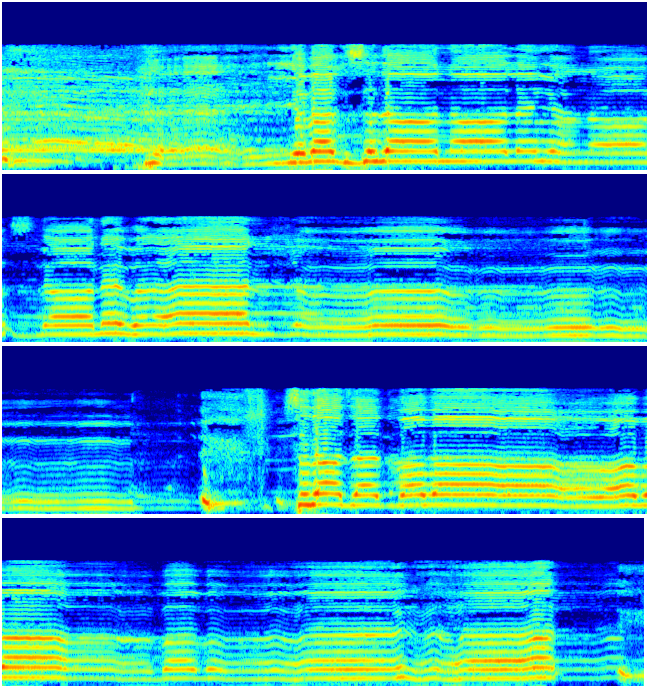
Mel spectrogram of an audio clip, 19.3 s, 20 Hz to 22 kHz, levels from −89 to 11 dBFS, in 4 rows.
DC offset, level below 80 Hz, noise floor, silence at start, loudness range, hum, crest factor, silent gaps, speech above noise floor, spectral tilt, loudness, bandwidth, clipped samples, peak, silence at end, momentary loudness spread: under 0.1%; -50 dBFS; -42 dBFS; 0 s; 6 LU; none; 16 dB; none; 27 dB; -3 dB/octave; -16 LUFS; 8 kHz; under 0.1%; 0 dBFS; 0 s; 15 LU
